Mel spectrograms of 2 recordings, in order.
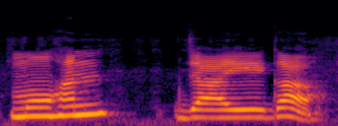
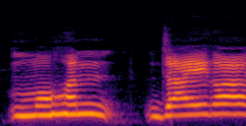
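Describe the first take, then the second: First: It is said as a plain, level statement. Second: It is said with a questioning tune. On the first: It simply states that the person will go. "ये simple sentence है, साधारण वाक्य है" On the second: It asks whether the person will go. "Question mark हो गया"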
